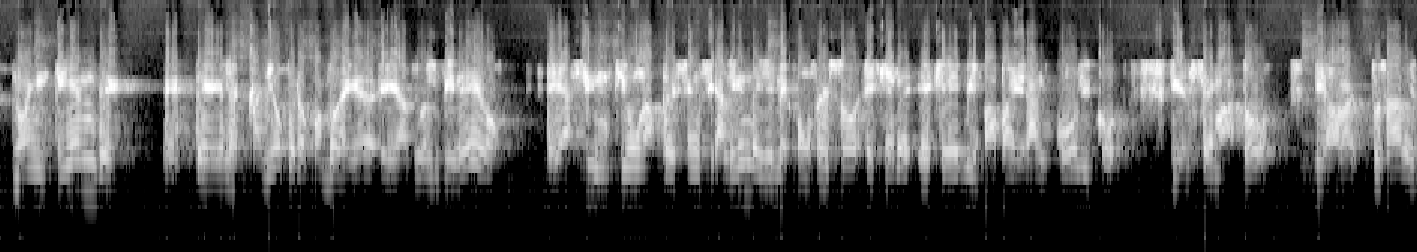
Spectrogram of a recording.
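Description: A man's voice: mid-range voice, bright, forceful tone, rough recording. A man from the United States, a gospel singer and minister, telling his story fervently in an interview, dropping English fillers.

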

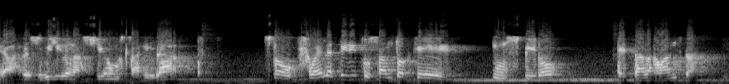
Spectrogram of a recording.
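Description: A man's voice: medium pitch, bright, forceful tone, low-quality recording. A man from the United States, a gospel singer and minister, telling his story fervently in an interview, dropping English fillers.

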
